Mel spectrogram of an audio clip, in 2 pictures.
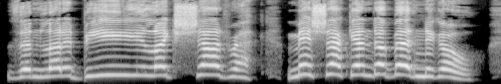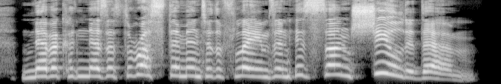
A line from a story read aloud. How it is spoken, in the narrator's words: Cunningham shouted back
